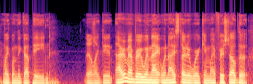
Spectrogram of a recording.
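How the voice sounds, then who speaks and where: A man's voice: on the low side, steady tone, brisk, dark tone. A man of about thirty co-hosting a casual podcast, trading jokey, slangy banter. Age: around 30. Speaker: podcast co-host.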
